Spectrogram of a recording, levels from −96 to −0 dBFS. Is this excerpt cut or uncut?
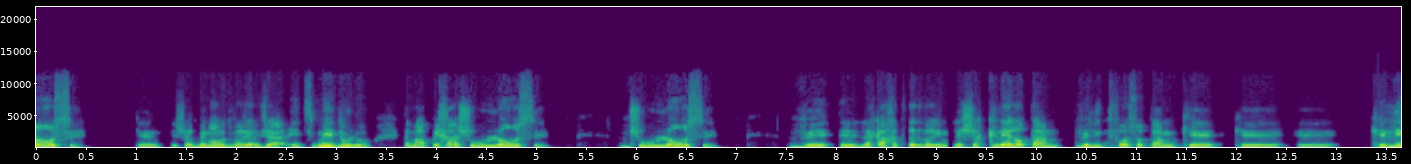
cut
